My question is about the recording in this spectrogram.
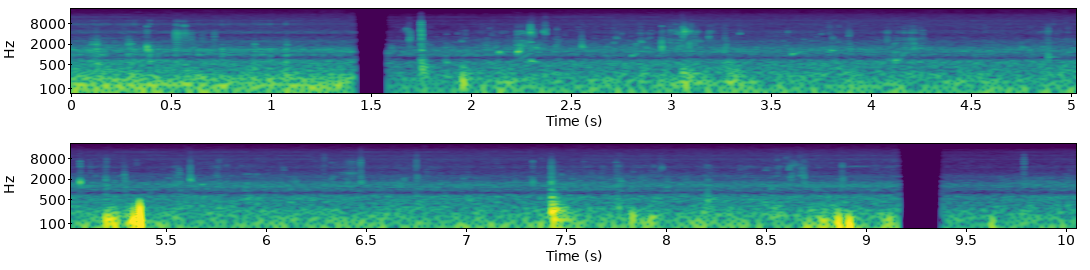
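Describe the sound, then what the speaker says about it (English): Strong wind gusting over a creek on a fishing trip, a steady rushing roar buffeting the microphone with small knocks and splashes of boat or water, with no talk. "This wind is blowing about. Gosh, I don't know how to estimate wind, but it's blowing hard."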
